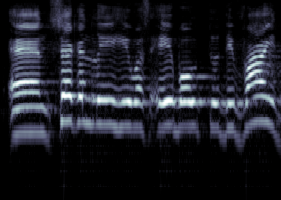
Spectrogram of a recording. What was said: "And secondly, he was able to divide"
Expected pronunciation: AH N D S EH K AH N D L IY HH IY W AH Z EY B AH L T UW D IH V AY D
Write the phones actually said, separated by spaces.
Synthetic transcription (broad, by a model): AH N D S EH K AH N D L IY HH IY W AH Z EY B AH L T UW D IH V AY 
